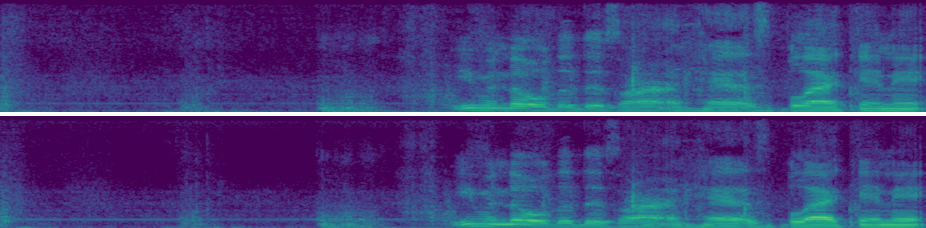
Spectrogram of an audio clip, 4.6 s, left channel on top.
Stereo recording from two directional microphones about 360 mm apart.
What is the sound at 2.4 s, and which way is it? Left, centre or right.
Speech, right.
